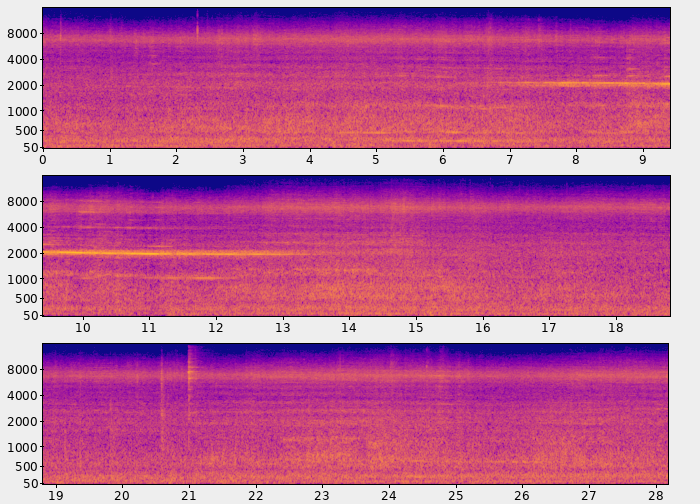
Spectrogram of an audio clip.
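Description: CN double-stack intermodal freight train's container well cars rolling past on curved track, a steady rumble and clatter of wheels on rail. A high-pitched wheel squeal rises for several seconds about a third of the way through, the loudest part, then fades.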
